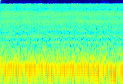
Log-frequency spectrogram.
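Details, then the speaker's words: Central AC outdoor unit after capacitor and fuse replacement following a power surge that stopped it. Constant even low hum, no buzzing or knocking; compressor running normally and house cool again. "and as you can hear, it's working. It's running literally. So yeah, my house is cool as it's supposed to be, and everything is perfect."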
